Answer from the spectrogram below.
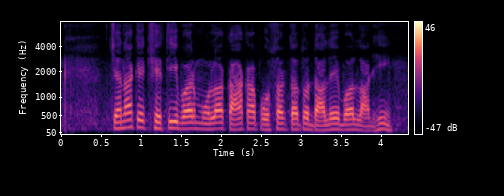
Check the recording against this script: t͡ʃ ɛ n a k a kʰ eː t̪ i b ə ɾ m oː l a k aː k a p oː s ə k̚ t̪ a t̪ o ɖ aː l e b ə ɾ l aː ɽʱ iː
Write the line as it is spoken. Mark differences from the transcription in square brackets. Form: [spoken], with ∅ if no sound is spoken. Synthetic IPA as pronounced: t͡ʃ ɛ n a k [e] kʰ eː t̪ i b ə ɾ m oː l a k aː k a p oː s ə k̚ t̪ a t̪ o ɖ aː l e b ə ɾ l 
